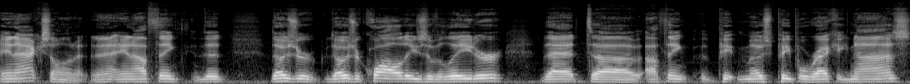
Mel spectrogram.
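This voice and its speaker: Monotone and flat, a man talks at a medium pitch. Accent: West Virginia. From southern West Virginia (Logan County). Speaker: business owner and state legislator. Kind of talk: radio interview. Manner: halting, many fillers and repeated words.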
